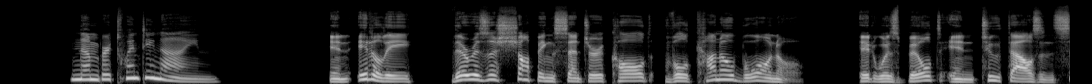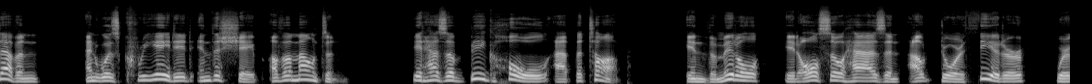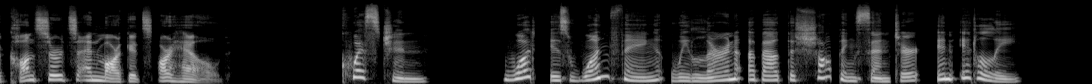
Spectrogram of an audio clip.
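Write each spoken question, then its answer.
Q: What is one thing we learn about the shopping center in Italy?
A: It is shaped like a mountain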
